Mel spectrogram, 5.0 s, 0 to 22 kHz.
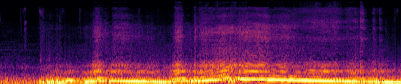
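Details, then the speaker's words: Honda H22A after ARP head stud install and head swap, intake setup, running rich on an old tune with no idle screw fitted: throttle blips rise and fall quickly, clean even exhaust note, no misfire or knock, responsive. "Sounds healthy though. Sounds real good. And it's pretty responsive too."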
